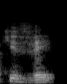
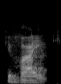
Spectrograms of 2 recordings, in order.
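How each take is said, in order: First: The word does not rhyme with 'bike'. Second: The word rhymes with English 'bike'. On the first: This is how it is said in another region. "o meu amigo da Noruega, ele fala que veio" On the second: This is the most common pronunciation. "o mais comum é, é falar que vai ... como bike em inglês"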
